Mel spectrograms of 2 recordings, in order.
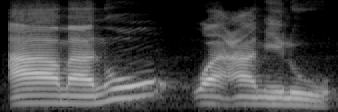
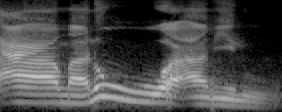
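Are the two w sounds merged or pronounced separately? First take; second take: separately; merged. First: The two w sounds are pronounced separately. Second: The two w sounds are merged into one. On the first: The speaker calls it right. "Dia harus dibaca jelas" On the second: The speaker calls it wrong. "Nggak boleh"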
